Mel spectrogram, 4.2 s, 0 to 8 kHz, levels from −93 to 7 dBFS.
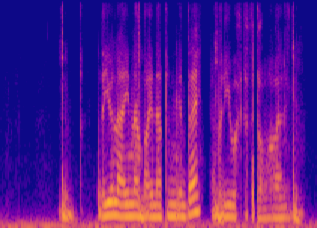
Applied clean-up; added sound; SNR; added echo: neural diffusion model UNIVERSE++.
